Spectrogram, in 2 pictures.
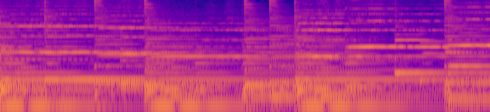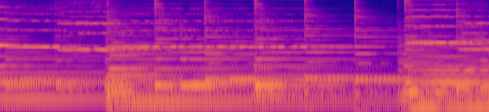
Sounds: music

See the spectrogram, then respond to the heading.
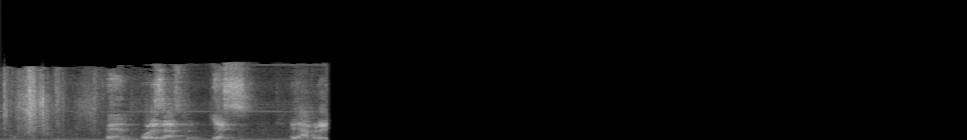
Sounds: speech

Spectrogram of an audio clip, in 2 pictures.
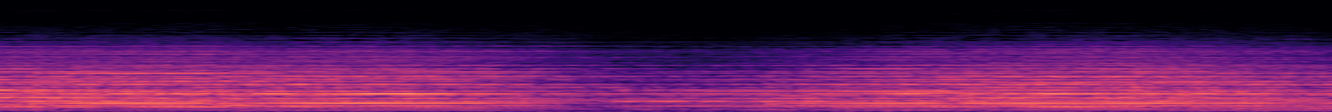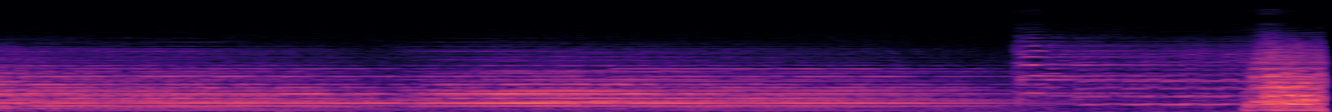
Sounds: music

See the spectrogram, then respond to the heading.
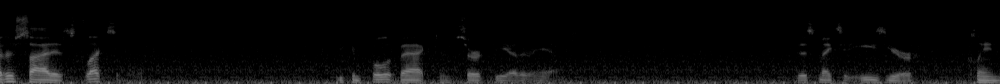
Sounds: speech

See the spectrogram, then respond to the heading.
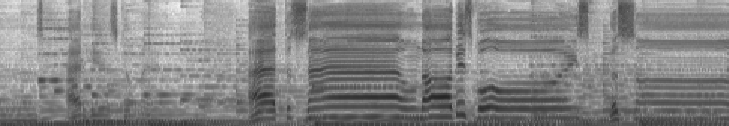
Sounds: male singing, music

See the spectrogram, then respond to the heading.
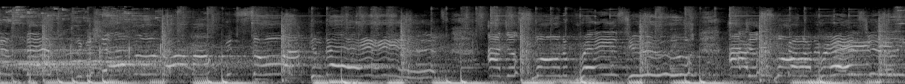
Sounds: music

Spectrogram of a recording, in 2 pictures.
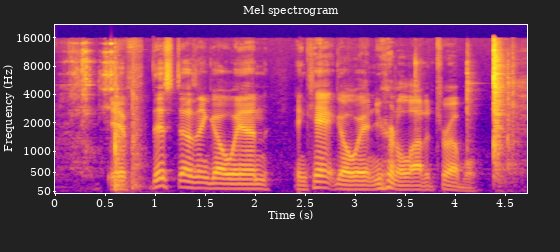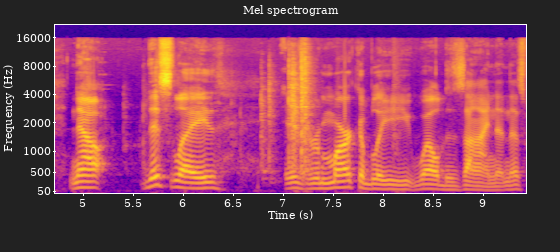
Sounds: speech, tools

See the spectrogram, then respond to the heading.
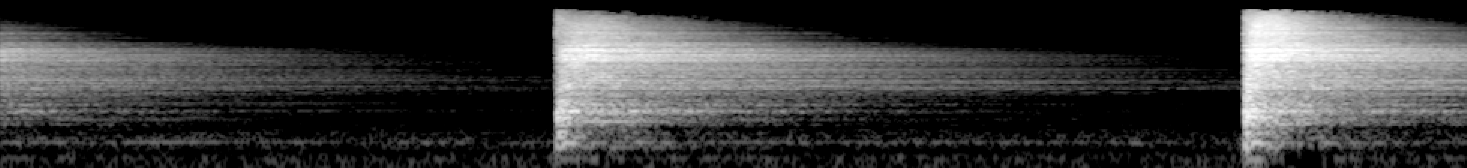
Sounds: cymbal, music

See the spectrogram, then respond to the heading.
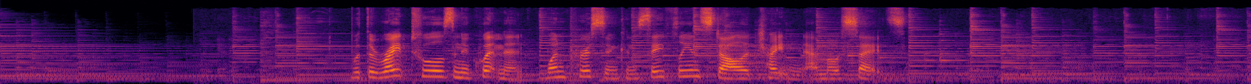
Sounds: music, speech

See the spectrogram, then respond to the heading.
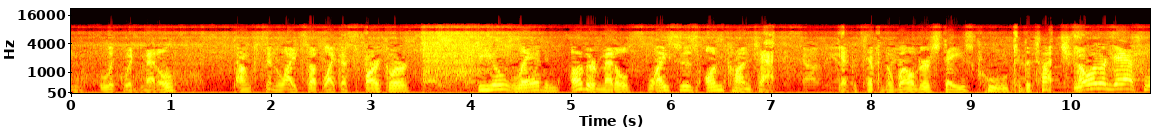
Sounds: speech

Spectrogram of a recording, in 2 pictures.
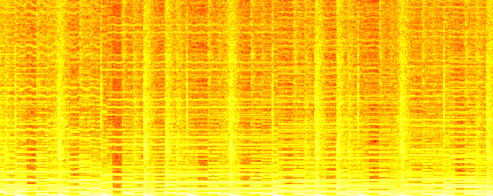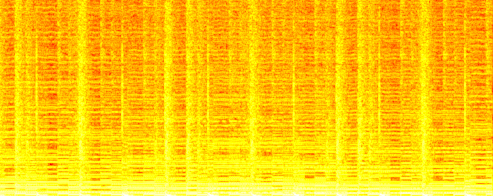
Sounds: music, soundtrack music

